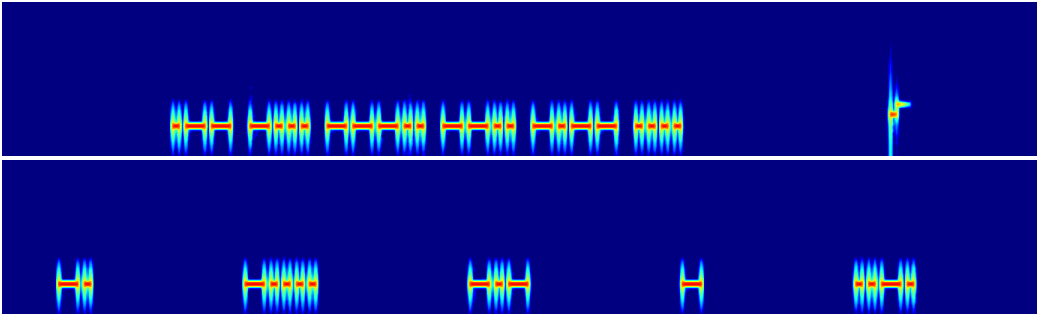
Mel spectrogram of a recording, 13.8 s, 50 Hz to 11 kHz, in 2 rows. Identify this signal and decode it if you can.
Morse code, heard as a keyed tone, about 27 wpm, spaced as for 13 wpm, 700 Hz. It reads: WB8ZYH N6KTF
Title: USA Call Signs - 8x Character Spacing - 28wpm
